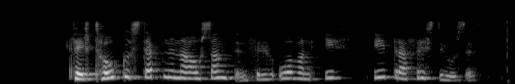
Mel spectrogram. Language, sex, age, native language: Icelandic, female, 15, Icelandic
